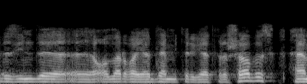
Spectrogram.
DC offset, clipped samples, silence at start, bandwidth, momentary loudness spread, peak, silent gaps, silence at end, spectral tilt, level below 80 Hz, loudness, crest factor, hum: under 0.1%; under 0.1%; 0 s; 7 kHz; 4 LU; -4 dBFS; none; 0 s; -7 dB/octave; -58 dBFS; -22 LUFS; 18 dB; none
